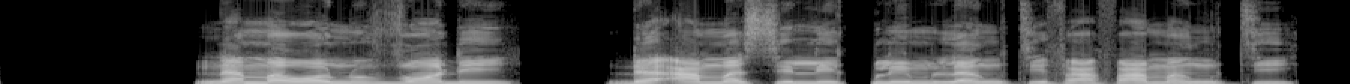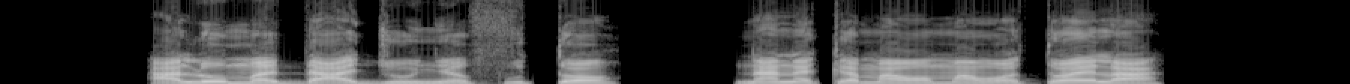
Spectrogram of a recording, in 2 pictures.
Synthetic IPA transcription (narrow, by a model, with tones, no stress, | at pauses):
nɛ̃˦mɛ̃˨wɔ˨nũ˦vɔ̃˦ɖi˦ | ɖɛ˦ʔa˨mɛ̃˨si˨li˦k͡pli˦mlɛ˦ŋũ˦t̪i˦fa˦fa˦mɛ̃˨ŋũ˦t̪i˦ | a̰˨lo˦mɛ̃˨d̪a˨d͡ʒo˨ɲɛ̃˨fu˦t̪ɔ˦ | nã˦nɛ̃˦kɛ˦mã˨wɔ˨mã˨wɔ˨t̪ɔ˦ɛ˦la˦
